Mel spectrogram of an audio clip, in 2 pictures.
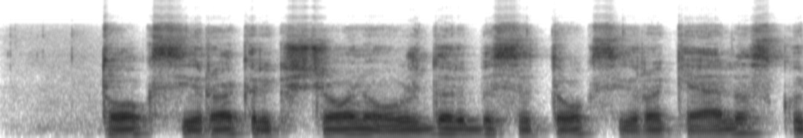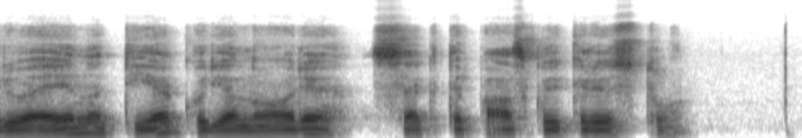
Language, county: Lithuanian, Marijampolė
